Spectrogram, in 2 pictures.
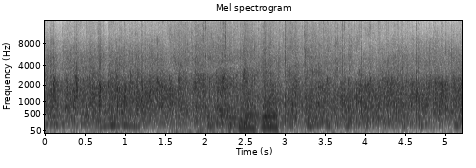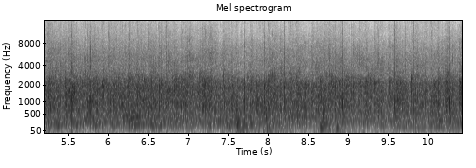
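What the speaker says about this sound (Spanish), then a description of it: "yo pido una vez más un fuerte aplauso para Roger" Sustained audience applause for historian Roger Chartier at a university humanities doctorate inauguration, dense steady clapping filling the hall at close range, with some voices mixed in.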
